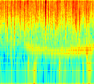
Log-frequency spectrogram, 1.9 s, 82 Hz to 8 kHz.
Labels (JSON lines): {"label": "biophony", "recorder": "SoundTrap 300"}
